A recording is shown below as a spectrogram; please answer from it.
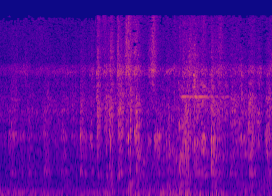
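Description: Yellow Labrador retriever panting steadily with its mouth open, over a low steady rumble.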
